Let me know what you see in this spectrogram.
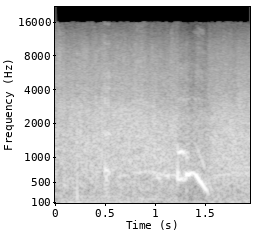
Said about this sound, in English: Where did the clapping come from? I've never had clapping before. So awesome. The crowd goes wild.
